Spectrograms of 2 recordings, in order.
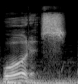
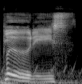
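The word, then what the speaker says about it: Boötes: Arcturus is in the constellation of Bootes. – Booties. – Bootes. – It says booties on the teleprompter. – It's pronounced Bootes.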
